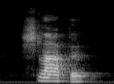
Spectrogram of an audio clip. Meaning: singular present subjunctive of slapen
- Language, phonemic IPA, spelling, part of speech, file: Dutch, /ˈslapə/, slape, verb, Nl-slape.ogg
